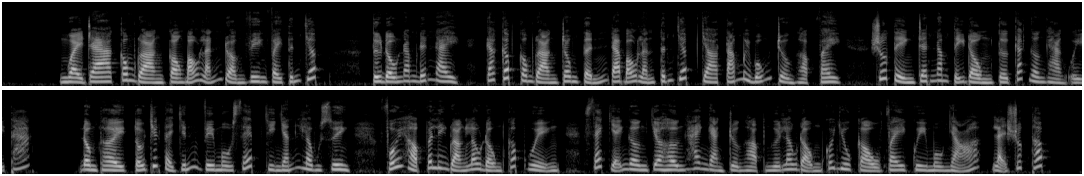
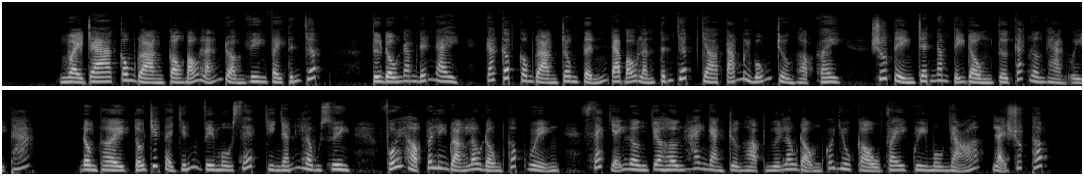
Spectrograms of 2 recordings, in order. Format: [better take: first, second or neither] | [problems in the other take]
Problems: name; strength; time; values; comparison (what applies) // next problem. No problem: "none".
first | garbled, watery; slightly; nothing above 12.5 kHz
